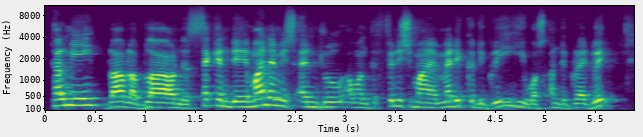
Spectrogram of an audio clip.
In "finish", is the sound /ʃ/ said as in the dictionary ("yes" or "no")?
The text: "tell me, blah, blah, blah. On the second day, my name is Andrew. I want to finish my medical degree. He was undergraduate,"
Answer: yes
